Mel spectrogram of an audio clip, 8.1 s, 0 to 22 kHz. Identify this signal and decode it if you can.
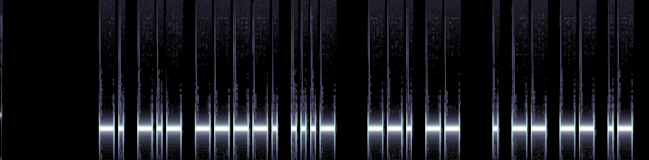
Morse code, heard as a keyed tone, about 20 wpm, 700 Hz. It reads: NK9V GM EMMA
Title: SOTA QSO Practice 20wpm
